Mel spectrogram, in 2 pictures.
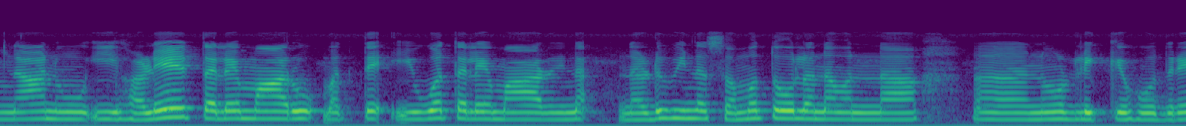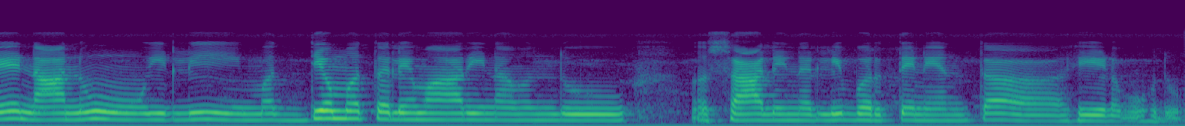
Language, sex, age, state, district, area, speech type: Kannada, female, 45-60, Karnataka, Shimoga, rural, spontaneous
